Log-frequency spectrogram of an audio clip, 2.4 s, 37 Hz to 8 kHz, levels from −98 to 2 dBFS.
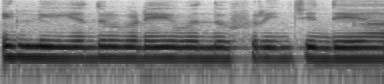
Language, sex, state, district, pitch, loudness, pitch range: Kannada, female, Karnataka, Bidar, 195 Hz, -13 LUFS, 190-200 Hz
